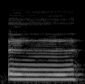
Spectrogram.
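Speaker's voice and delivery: drawn-out "uh" far forward in the mouth; French person thinking. Shown as a demonstration. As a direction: hold "uh" with lips pushed out, like a pondering French speaker. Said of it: "imagine you're a French person thinking".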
